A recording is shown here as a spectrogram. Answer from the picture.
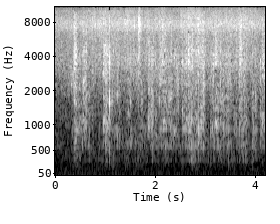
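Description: Oil and sauce sizzling in a wok, with frequent small crackles and pops of spattering oil.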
